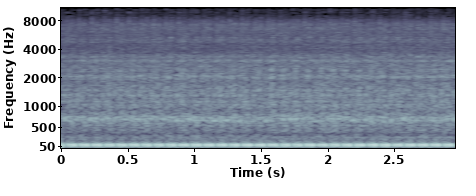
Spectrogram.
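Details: Suzuki SV650 V-twin being rebuilt as a swamp bike, first start after hunting a blown main fuse / suspected short: steady deep thump at about three and a half beats a second, even and unbroken; healthy idle, slight smoke likely cleaner burning off rear header.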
